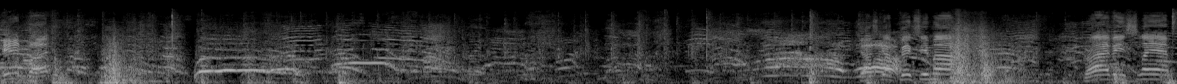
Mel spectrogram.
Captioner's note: crowd cheering; crowd chatter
